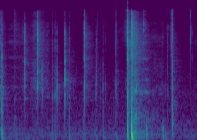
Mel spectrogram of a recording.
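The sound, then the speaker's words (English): Someone peels open the sealed paper top of a Pringles can: a series of quick, crackly tearing and crinkling bursts, building to one loud rip near the end, with no talking. “So I'm gonna open this up, and I'm gonna let you hear it.”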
